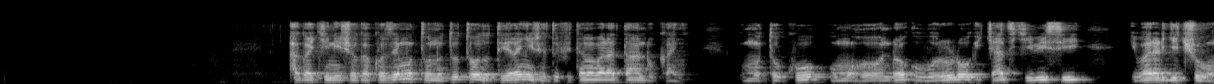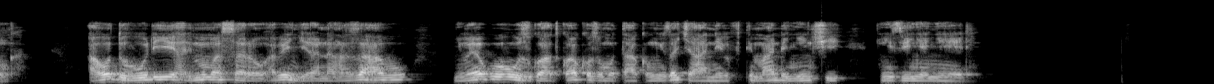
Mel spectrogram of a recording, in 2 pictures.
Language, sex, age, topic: Kinyarwanda, male, 18-24, education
